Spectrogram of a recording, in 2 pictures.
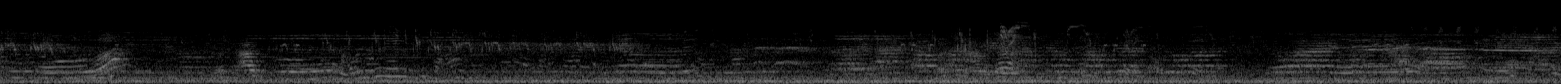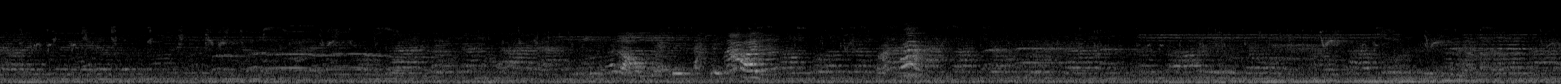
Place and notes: Trương Định, Châu Phú B, Châu Đốc, An Giang, Vietnam - Châu Đốc, Vietnam 01/2020
Châu Đốc soundscapes - chanting, swift farm, street sound, neighbors talking, laughing ** I was told that the old lady next door died, and these chants are part of ritual (catholic) after 100 days of mourning .... this is my personal favorite sound recording up to date, I was waiting for a moment on my recent trip to Vietnam, though it will be more nature like, but this one exceeded my expectations, please enjoy ...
